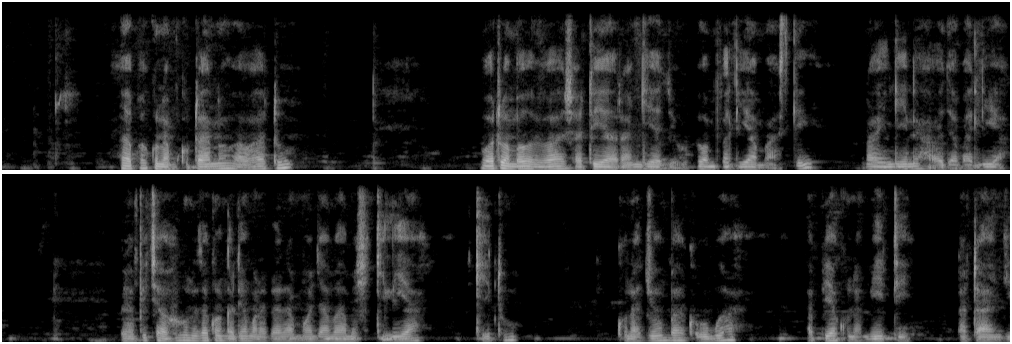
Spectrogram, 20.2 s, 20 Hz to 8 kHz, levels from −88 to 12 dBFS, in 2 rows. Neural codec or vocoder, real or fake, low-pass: none; real; 7.2 kHz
